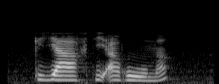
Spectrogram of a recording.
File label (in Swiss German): "gjarti aroma", Bas Rhin; vin; arômes fermentaires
